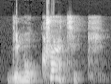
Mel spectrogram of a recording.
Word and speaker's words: democratic: Democratic, suffix ic, here the stress is on the syllable just before, so tra.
